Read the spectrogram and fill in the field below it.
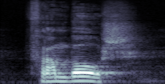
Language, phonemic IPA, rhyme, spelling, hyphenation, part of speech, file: Dutch, /frɑmˈboːs/, -oːs, framboos, fram‧boos, noun, Nl-framboos.ogg
- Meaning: 1. raspberry, plant of the species Rubus idaeus 2. raspberry, a fruit of this plant 3. raspberry, the reddish color of raspberries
